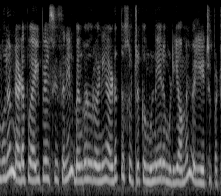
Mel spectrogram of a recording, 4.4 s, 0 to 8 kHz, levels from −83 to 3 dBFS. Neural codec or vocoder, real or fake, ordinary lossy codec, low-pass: codec, 44.1 kHz, 7.8 kbps, DAC; fake; none; 7.2 kHz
